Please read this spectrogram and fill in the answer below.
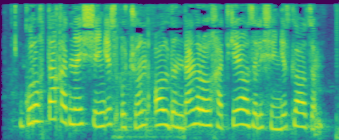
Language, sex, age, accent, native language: Uzbek, female, 18-24, Namangan, Uzbek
